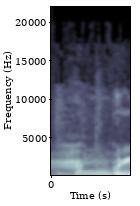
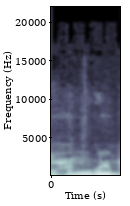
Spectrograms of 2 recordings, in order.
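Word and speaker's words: Hangul: लेकिन आप यहाँ पे देख रहे होंगे कि ये हंगुल लिखा है। बहुत सारे लोग इसे हंगुल बोलते हैं, बट ये प्रोनाउंसिएशन बहुत ही ज़्यादा गलत है।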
